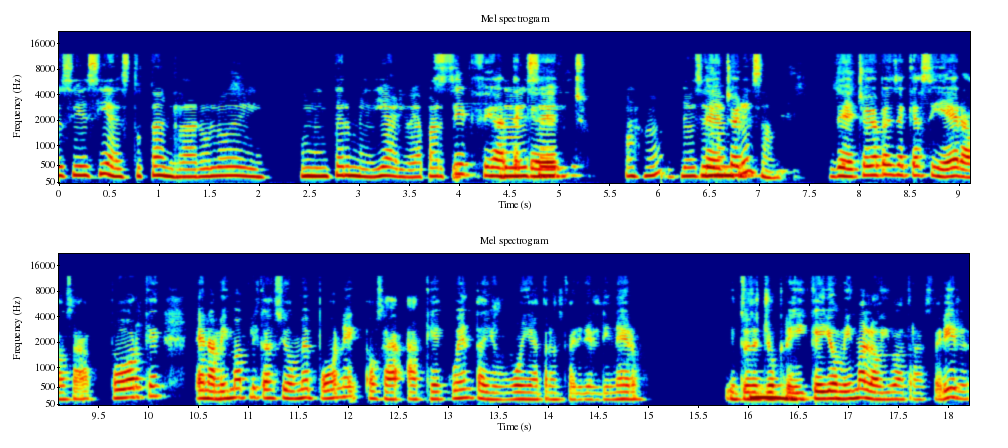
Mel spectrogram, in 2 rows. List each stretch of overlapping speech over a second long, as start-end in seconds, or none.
3.7-5.1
